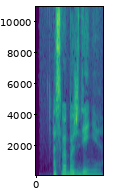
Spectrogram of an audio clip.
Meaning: 1. liberation, emancipation, freeing 2. liberation, deliverance 3. freeing, vacating (the act of vacating something; moving out of something) 4. exemption
- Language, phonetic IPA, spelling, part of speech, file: Russian, [ɐsvəbɐʐˈdʲenʲɪje], освобождение, noun, Ru-освобождение.ogg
